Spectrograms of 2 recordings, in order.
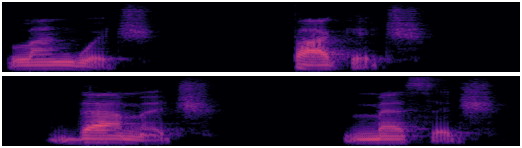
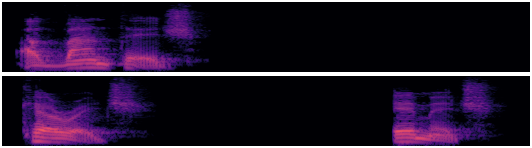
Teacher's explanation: esta I se pronuncia como una E nuestra, pero muy apagada, que no se note tanto. Y no abras tanto la boca tampoco. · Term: I modificada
